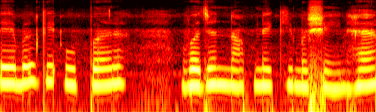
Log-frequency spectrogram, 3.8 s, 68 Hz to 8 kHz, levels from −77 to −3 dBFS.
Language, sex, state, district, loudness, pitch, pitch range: Hindi, female, Uttarakhand, Uttarkashi, -15 LUFS, 210 Hz, 205-225 Hz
